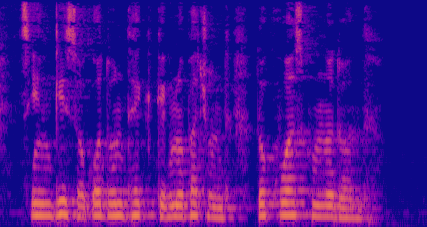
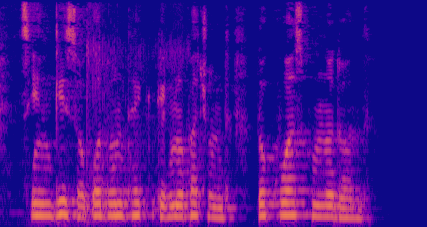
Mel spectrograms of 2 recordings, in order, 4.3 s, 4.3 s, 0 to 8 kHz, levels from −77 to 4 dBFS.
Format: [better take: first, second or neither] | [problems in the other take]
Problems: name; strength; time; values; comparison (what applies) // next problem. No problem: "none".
first | noise reduction (neural mask model RNNoise)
